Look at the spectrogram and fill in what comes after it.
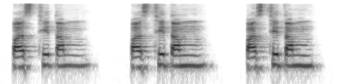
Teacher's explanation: म का पूरा उच्चारण नहीं करना है म को वहीं पे जाकर के रुक जाना है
